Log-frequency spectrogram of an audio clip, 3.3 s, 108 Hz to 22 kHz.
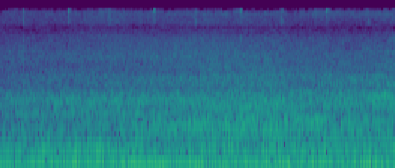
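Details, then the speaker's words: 2003 Honda Civic 1.7L with intermittent power loss and no codes, under load at about 50% throttle: a heavy, muffled, choked drone that never opens up, with few misfires. This points to a restricted exhaust, and in-cylinder pressure testing follows. "We don't really have any misfires. There's like some counting, but not much, so I ain't worried about that. Sounds like a restricted exhaust."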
